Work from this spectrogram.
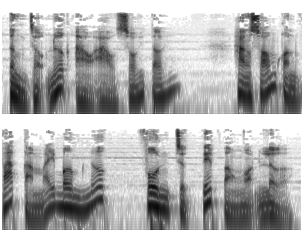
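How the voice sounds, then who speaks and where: A man narrating a ghost story in an expressive storytelling manner. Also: deep voice, a little fast, breathy edge, dry recording, faint music behind.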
